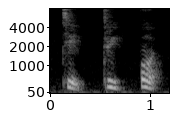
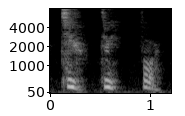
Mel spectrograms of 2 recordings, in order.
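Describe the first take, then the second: No difference in how they are said.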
